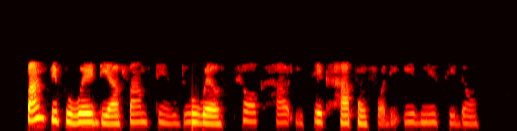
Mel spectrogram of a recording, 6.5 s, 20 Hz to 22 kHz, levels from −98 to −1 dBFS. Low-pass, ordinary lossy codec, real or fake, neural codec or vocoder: 3.6 kHz; none; real; none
